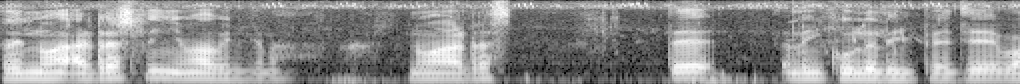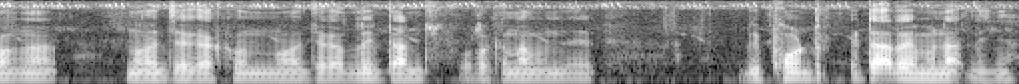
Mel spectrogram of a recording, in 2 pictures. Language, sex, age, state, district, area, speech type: Santali, male, 45-60, Odisha, Mayurbhanj, rural, spontaneous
